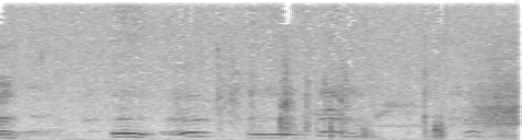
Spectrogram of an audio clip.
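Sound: baby babbling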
